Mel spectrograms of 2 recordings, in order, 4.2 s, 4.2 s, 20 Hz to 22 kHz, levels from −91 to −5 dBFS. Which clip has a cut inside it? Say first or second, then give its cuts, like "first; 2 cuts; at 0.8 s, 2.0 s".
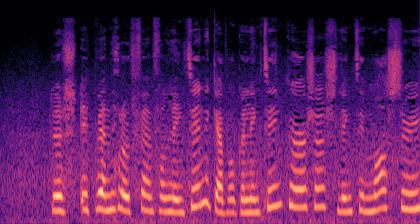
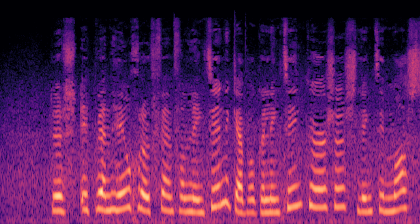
first; 1 cut; at 1.1 s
